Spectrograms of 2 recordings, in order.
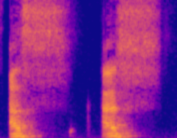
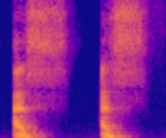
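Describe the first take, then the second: Both takes have the same delivery.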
